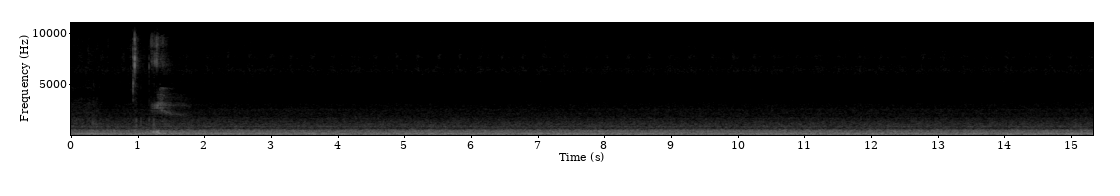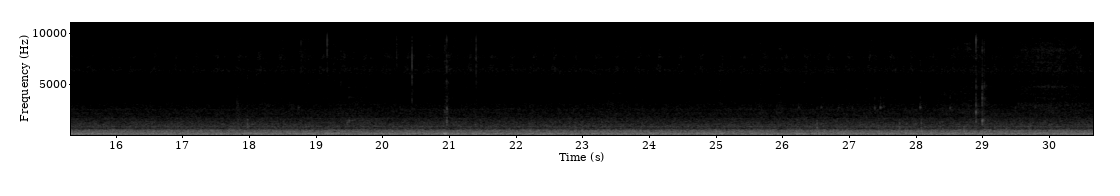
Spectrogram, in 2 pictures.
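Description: Steady low background hum with a faint constant tone, and a couple of brief faint clicks, one about a second in and one about two-thirds of the way through.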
